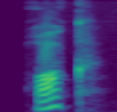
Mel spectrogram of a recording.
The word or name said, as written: ROKKEN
